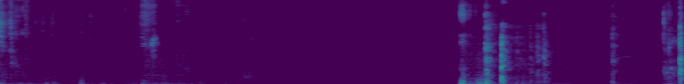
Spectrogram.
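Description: Scissors cut fabric for a pencil pouch in two bursts of close, crisp snips and rustles, separated by a few seconds of silence.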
